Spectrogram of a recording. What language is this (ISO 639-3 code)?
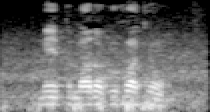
gig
